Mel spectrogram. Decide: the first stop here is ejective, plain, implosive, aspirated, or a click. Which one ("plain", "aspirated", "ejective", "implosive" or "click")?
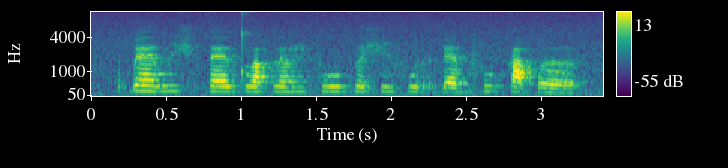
implosive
